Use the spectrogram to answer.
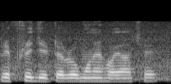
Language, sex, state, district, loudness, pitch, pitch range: Bengali, male, Tripura, West Tripura, -13 LUFS, 155 Hz, 150-155 Hz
